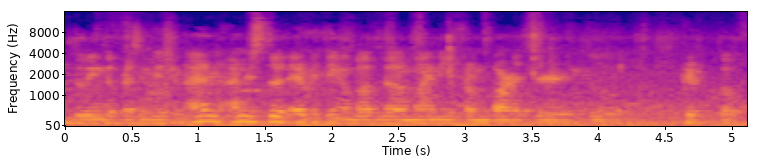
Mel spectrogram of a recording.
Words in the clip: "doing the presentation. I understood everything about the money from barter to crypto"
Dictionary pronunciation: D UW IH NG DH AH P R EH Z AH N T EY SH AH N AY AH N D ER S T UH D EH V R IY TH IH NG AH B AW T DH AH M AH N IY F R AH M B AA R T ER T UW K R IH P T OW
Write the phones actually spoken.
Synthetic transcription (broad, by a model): D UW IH NG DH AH P R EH S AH N T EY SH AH N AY AH N D ER S T UH D EH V R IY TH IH NG AH B AW T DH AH M AH N IY F R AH M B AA R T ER T UW K R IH P T OW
